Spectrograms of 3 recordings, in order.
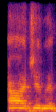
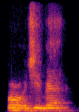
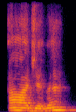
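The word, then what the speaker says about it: أعجب: Çünkü bu acebe diye okunulabilir. Ucibe diye belki okunulabilir. Yani. Fakat bunun okunuşu acebe hasenun aişe te şeklindedir.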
